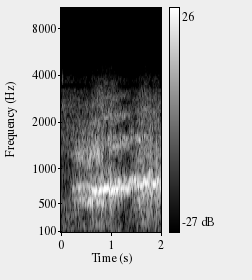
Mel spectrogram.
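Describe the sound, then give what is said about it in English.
An old sports car gunned up to a curb gives a loud, sustained tire screech over engine noise, holding steady for about two seconds with no talk. “The car jock gunned my old sports car up to the curb.”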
